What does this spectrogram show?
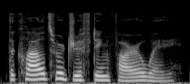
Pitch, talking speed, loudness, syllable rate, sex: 195 Hz, 190 wpm, -17 LUFS, 5.3 syllables/s, female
